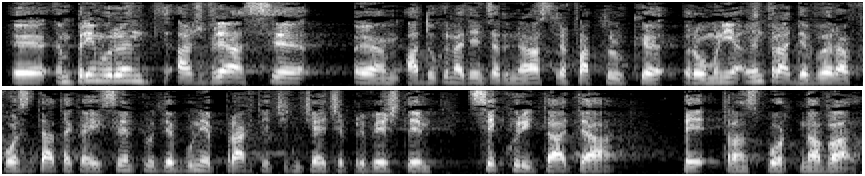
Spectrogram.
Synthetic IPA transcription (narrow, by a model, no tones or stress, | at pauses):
ɨnpɾimulrɨnd̪aʃvɾeasə | ad̪ukɨnat̪ent̪sijad̪umneavast̪ɾəfap̚t̪ulkəro̞mɨnijaɨnt̪ɾad̪e̞vəɾafo̞st̪̚d̪at̪əkae̞ɡz̥e̞mplud̪e̞bune̞pɾak̚t̪it͡ʃʲɨnt͡ʃejat͡ʃe̞pɾive̞ʃt̪e̞ | se̞kuɾit̪at̪ea | pe̞t̪ɾanspo̞rt̪nava̰l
